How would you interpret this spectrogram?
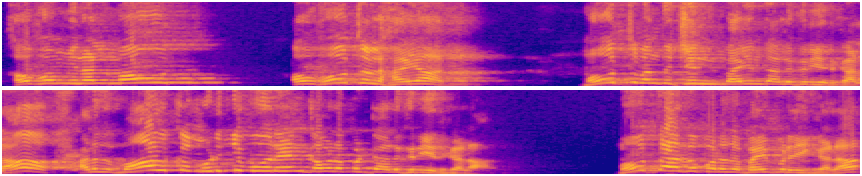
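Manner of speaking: high, pressing sermon questioning. Acted.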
